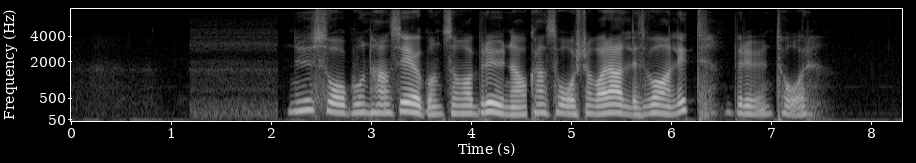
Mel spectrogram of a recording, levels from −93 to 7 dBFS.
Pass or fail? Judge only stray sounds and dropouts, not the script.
pass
